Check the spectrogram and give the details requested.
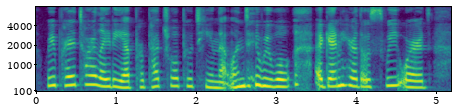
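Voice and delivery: plain

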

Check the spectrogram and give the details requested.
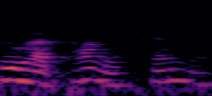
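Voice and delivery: ordinary delivery

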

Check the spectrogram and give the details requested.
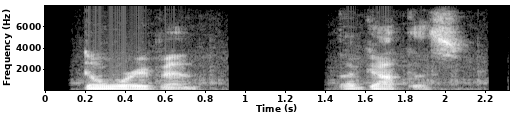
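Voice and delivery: hushed, soft, quiet, close-in half-whisper. Embracing a brother in the scene, reassuring him: quiet half-whisper. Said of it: "I'm gonna quietly whisper".

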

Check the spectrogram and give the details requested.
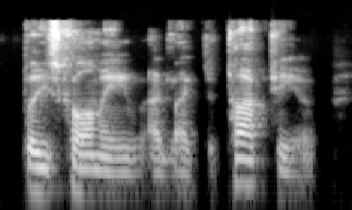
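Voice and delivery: ordinary delivery

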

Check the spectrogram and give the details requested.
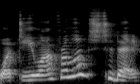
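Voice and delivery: questioning intonation. Explaining punctuation marks with example sentences, asking a question.

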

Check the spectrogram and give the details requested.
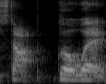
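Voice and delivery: ordinary delivery

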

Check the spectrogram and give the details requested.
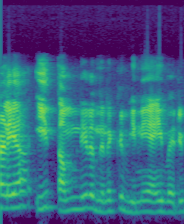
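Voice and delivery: ordinary talk, nothing marked

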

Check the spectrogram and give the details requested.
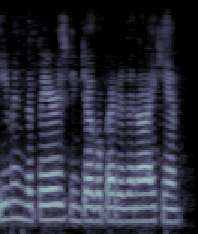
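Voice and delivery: ordinary delivery

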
